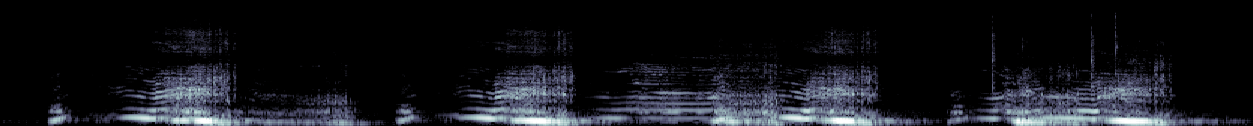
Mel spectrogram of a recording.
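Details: Lions roaring at night at Talamati in Kruger National Park, South Africa: deep, drawn-out moaning roars that swell and fade in a rough series.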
